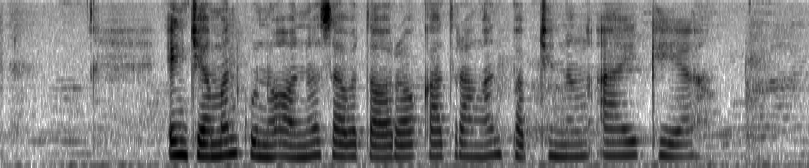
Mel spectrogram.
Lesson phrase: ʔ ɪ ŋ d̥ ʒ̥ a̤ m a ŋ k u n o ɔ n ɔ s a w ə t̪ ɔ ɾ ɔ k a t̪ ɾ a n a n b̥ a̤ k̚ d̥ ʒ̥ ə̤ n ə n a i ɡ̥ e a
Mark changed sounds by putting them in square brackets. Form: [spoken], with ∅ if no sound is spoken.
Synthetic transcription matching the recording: ʔ ɪ ŋ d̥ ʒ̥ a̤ m a [n] k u n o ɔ n ɔ s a w ə t̪ ɔ ɾ ɔ k a t̪ ɾ a [ŋ] a n b̥ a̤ [p̚] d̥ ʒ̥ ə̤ n ə [ŋ] a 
